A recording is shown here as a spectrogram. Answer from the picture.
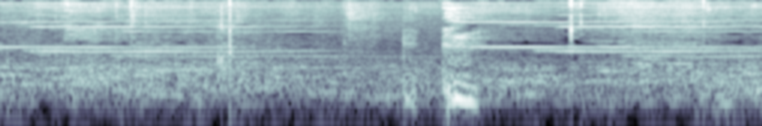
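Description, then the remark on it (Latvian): A chairman's bell rings steadily for about five seconds before a parliamentary vote on a proposal, a sustained metallic ringing with bright high overtones, broken once midway by a short cough. “Paldies, lūdzu zvanu.”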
